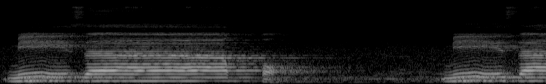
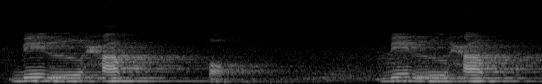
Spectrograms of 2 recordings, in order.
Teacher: Qalqalah kubro ada jarak. Qalqalah akbar tambah jarak.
